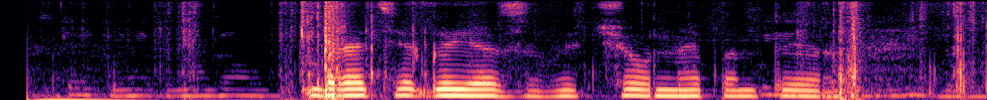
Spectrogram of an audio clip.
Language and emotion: Russian, neutral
